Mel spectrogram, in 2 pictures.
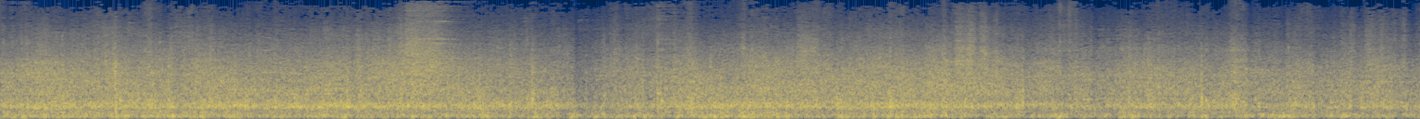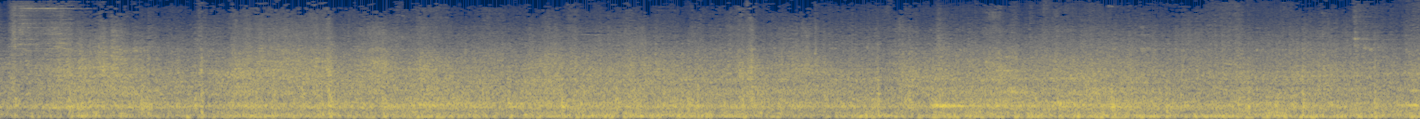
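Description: Railroad tank cars of a freight train rolling past close by: a steady rumble of steel wheels on rail, with wheels clacking over rail joints now and then and a steady tone underneath.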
